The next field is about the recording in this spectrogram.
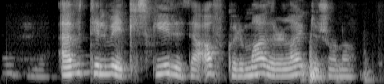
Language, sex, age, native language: Icelandic, female, 11, Icelandic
